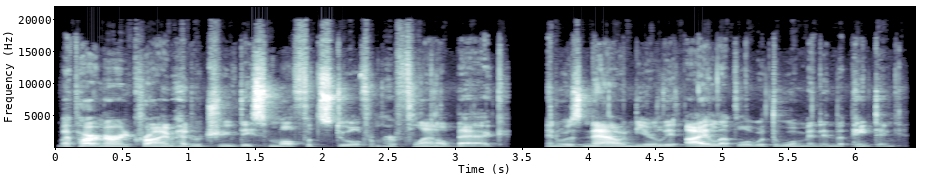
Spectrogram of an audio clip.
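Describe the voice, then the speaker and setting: A man's voice: extremely low pitch, sing-song, brisk, sharp tone. A man reading his own fantasy novel aloud as scripted first-person audiobook narration. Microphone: close USB studio microphone.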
